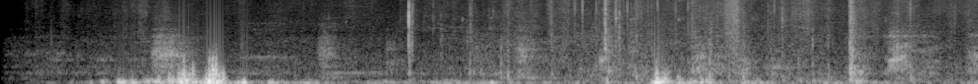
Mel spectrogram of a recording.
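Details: A pack of German Shepherds: a deep, low woof near the start, then a second heavy bark a couple of seconds later, with scattered thumps, scuffling and clicks between them.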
